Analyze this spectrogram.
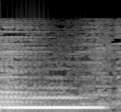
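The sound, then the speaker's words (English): A steady, droning voice-like tone soaked in heavy reverb and effects processing holds one pitch for over a second, then fades away in a short washy tail. “You're going to quash my sentences by turning up the reverb.”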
